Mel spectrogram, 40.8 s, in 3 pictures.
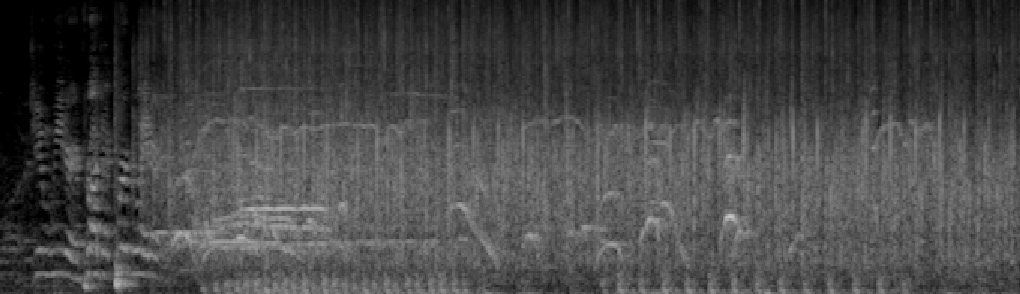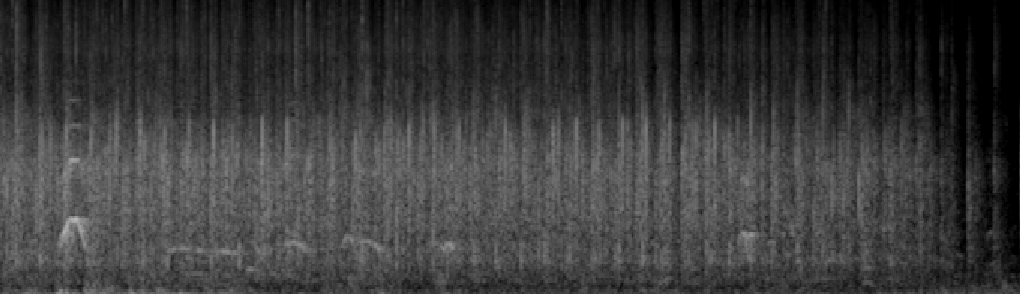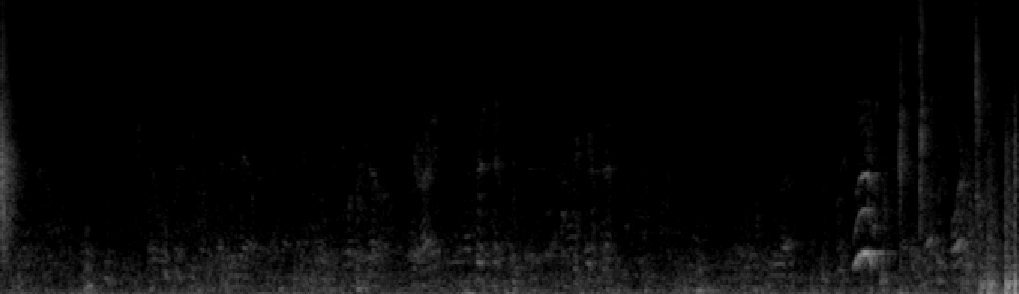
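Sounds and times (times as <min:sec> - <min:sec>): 
speech: 0:00.4 - 0:03.8
thunderous audience applause: 0:01.8 - 0:27.4
scattered cheers: 0:02.1 - 0:13.4, 0:14.1 - 0:19.9.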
